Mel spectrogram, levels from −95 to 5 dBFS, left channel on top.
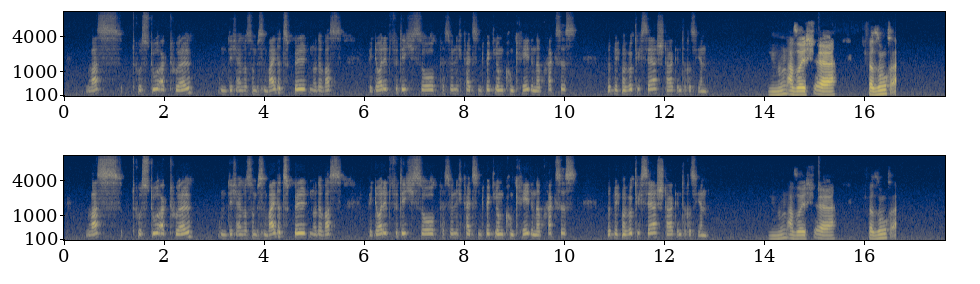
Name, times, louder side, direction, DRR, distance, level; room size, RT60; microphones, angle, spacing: voice 1, 0.4-2.6 3.1-5.6 6.1-10.2 10.9-12.9, right 2 dB, 35° right, 4.3 m, -31 dB
voice 2, 14.1-15.4 16.1-16.6, left 8 dB, 75° left, 0.3 m, -21 dB
head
